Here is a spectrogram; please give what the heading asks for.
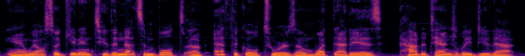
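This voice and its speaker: An upbeat man hosting a travel podcast, with a voice in a middle range. He reads his prepared intro smoothly, then shifts into friendly, easygoing chat with his guest. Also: mid-range voice, warm tone. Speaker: podcast host. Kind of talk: scripted intro then casual interview.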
